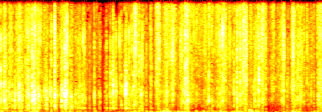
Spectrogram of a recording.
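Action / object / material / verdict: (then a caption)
scrape / foam sheet / foam / none. A soft, solid dark gray or black foam block or sheet is held in both hands and scratched fast with fingernails. The result is a dense, continuous stream of rapid, crackly scratching with a heavy low-end rumble and little high brightness.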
